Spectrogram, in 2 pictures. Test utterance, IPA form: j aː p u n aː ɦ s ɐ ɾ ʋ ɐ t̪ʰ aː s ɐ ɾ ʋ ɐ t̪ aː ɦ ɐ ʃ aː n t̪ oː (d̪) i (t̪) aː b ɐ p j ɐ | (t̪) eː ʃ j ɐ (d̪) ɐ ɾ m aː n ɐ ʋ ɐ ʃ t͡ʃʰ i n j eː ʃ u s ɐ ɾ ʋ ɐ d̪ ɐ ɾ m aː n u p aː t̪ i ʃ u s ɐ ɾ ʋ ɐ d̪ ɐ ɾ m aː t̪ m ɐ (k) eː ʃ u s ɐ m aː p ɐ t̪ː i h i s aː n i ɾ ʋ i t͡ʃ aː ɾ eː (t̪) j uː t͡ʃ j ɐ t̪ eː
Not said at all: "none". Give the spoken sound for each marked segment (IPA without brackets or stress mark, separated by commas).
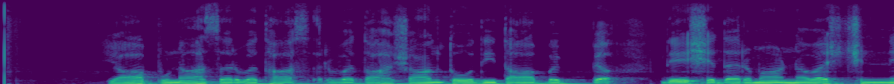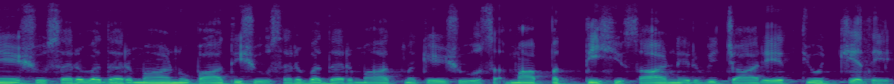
d̪, t̪, d̪, d̪, k, t̪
